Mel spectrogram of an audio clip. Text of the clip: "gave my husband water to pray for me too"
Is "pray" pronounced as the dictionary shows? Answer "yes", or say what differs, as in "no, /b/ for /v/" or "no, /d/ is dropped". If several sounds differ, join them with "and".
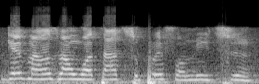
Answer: yes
